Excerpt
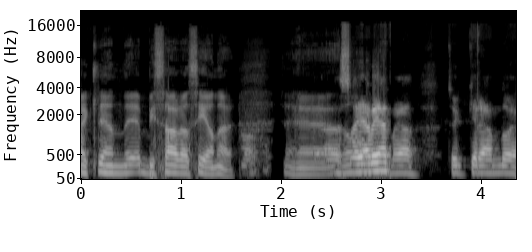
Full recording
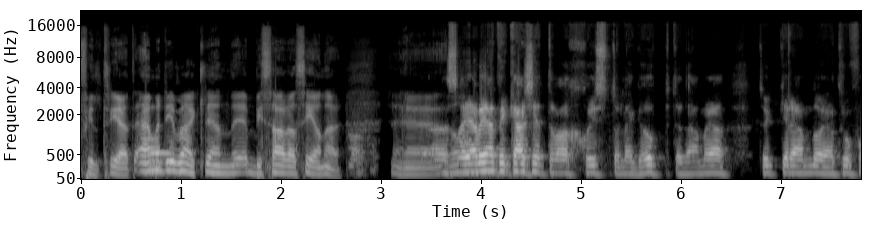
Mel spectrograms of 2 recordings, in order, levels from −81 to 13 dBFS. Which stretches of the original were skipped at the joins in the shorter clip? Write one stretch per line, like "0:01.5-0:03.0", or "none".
0:04.2-0:06.2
